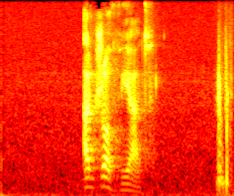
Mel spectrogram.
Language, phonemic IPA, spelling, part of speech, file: Welsh, /adˈrɔðjad/, adroddiad, noun, Cy-adroddiad.ogg
- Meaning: 1. report, account, record 2. recitation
